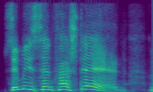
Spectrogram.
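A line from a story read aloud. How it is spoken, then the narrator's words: Hasty. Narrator (German): sagte Karkaroff hastig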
